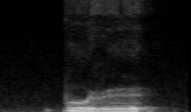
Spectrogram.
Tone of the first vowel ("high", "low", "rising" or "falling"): falling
